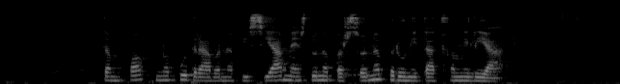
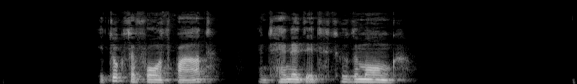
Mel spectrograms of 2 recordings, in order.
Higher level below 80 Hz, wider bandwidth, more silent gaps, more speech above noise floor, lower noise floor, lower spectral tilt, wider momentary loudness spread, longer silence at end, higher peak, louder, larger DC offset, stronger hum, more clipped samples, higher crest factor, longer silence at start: second, -74 dBFS vs -58 dBFS; second, 11.5 kHz vs 13 kHz; neither; second, 33 dB vs 65 dB; second, -76 dBFS vs -85 dBFS; second, -3 dB/octave vs -6 dB/octave; second, 13 LU vs 17 LU; second, 1.05 s vs 1.7 s; second, -24 dBFS vs -2 dBFS; second, -42 LUFS vs -21 LUFS; neither; neither; neither; about the same, 22 dB vs 22 dB; second, 0.05 s vs 1 s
